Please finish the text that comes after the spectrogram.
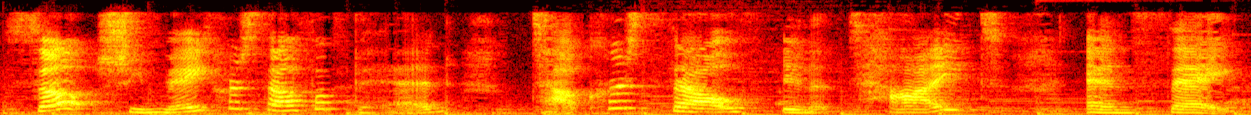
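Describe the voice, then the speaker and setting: A woman's voice: a little high, sing-song, slow pace, sharp tone, faint music behind. A woman teacher reading aloud and instructing young children, addressing them directly and stressing key words. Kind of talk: slow instructional read-aloud with call-and-response prompts.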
